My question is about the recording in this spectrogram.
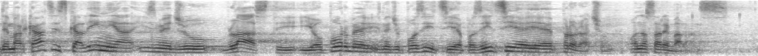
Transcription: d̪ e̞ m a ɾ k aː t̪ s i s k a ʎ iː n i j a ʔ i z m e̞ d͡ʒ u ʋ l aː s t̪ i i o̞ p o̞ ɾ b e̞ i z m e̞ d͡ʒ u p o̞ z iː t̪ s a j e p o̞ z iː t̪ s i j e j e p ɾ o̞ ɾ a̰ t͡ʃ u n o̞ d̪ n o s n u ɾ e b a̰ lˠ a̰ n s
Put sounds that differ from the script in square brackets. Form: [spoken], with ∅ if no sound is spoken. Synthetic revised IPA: d̪ e̞ m a ɾ k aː t̪ s i s k a [l] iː n i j a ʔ i z m e̞ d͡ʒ u ʋ l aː s t̪ i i o̞ p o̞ ɾ b e̞ i z m e̞ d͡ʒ u p o̞ z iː t̪ s [i] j e p o̞ z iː t̪ s i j e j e p ɾ o̞ ɾ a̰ t͡ʃ u n o̞ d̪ n o s n [o] ɾ e b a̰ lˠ a̰ n s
